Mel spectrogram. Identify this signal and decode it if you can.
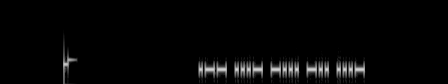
Morse code, heard as a keyed tone, about 40 wpm, 700 Hz. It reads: WVBDV
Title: Five Challenging Letter-Number Combinations 40wpm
